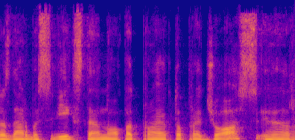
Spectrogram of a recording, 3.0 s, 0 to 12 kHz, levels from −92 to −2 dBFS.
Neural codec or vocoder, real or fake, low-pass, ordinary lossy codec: none; real; 10.8 kHz; Opus, 24 kbps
